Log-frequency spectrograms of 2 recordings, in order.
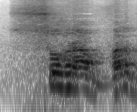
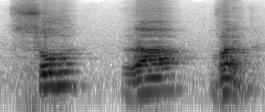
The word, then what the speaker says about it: سہرورد: یا تو نسبتی ہے، تو لفظ جو ہے وہ سہراورد ہے، سہراورد، سین کے اوپر پیش، پہلی ہا، یہ ہا ساکن، را کے اوپر بھی زبر، وا کے اوپر زبر، را ساکن، پھر آگے دال جو ہے وہ ساکن، تو سہراورد۔ یہ سہراورد ہے کیا؟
